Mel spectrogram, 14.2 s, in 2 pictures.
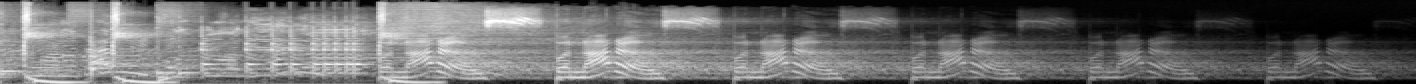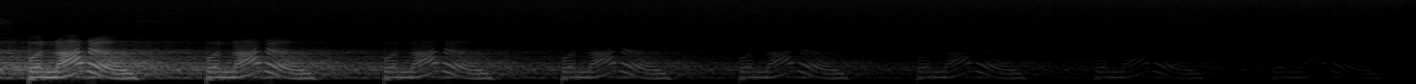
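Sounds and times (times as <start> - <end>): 
old Bhojpuri DJ remix song: 0.0 - 6.1.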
